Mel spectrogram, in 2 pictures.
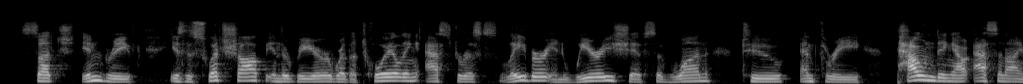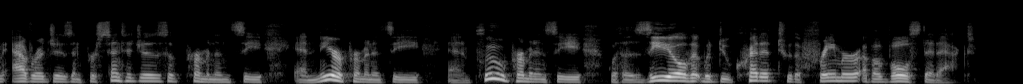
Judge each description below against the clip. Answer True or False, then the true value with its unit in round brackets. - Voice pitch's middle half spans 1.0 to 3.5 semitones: False (4.7 semitones)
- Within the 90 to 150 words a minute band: True (145 wpm)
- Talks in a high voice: False (140 Hz)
